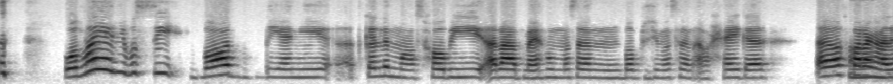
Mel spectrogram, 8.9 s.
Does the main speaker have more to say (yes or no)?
yes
